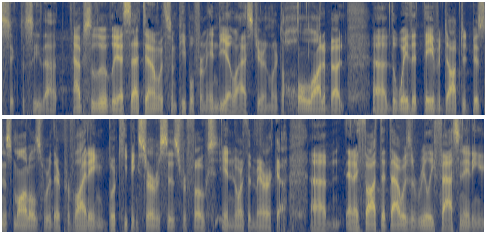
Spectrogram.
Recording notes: Live Broadcast at the The IPBC IGNITE Conference.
